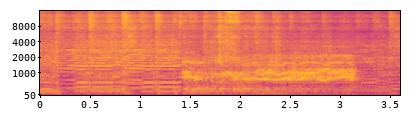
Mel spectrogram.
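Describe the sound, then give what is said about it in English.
Car tires skid as a car fishtails through a sweeping corner in a racing video game. A droning engine tone runs throughout, and a sharp mid-pitched tire squeal joins midway, holds for about two seconds, then cuts off. “Shit, I'm fishtailing like a bastard.”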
